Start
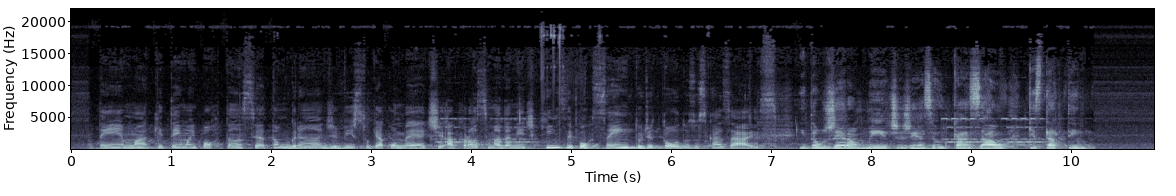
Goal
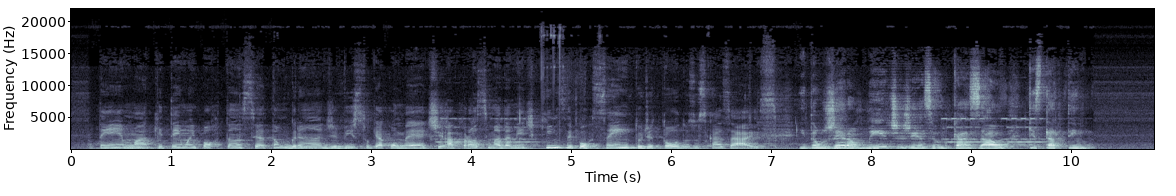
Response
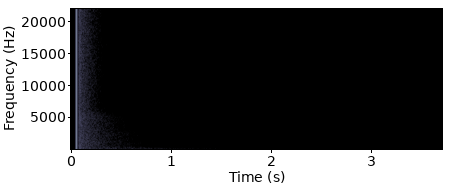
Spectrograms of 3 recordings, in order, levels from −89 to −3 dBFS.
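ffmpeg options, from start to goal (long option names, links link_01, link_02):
-filter_complex "[0:a]asettb=1/sr,asplit=3[link_01][link_02][link_03];[link_01]atrim=end=8.074[link_04];[link_02]atrim=start=8.07:end=8.6,asetpts=PTS-STARTPTS,afade=type=in:duration=0.004:curve=qsin,afade=type=out:start_time=0.526:duration=0.004:curve=qsin,aecho=1:1:2.4:0.65,atrim=end_sample=23373[link_05];[link_03]atrim=start=8.596[link_06];[link_04][link_05]acrossfade=duration=0.004:curve1=hsin:curve2=qsin[link_07];[link_07][link_06]acrossfade=duration=0.004:curve1=qsin:curve2=hsin[link_08];[1:a]atrim=start_sample=2205,atrim=end_sample=3087,asetrate=28224,aresample=44100[link_09];[link_08][link_09]afir=irnorm=-1:irlink=0,volume=2.5dB"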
